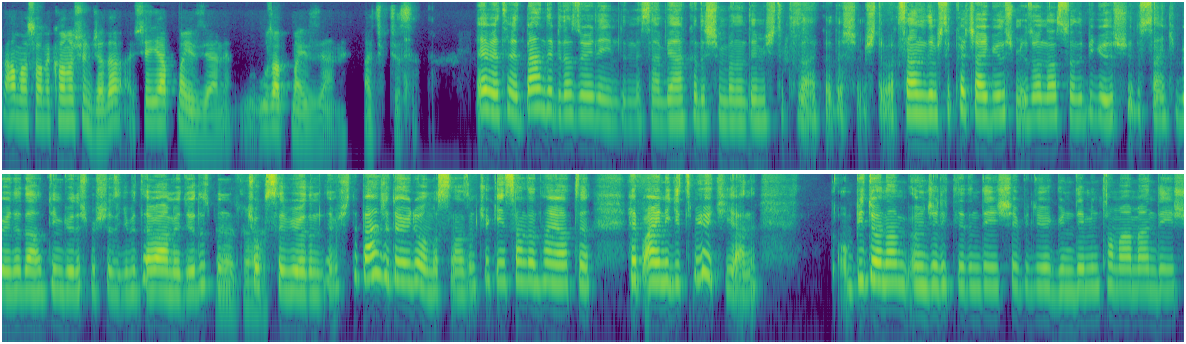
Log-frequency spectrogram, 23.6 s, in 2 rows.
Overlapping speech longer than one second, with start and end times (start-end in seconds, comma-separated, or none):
none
